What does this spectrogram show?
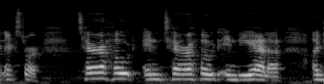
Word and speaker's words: Terre Haute: Terre Haute in Terre Haute, Indiana, on June 11, 2001.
